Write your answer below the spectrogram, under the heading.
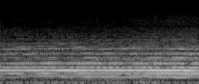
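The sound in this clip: A train at a depot sounds a loud, steady horn as it starts up, one unbroken tone with no voices.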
